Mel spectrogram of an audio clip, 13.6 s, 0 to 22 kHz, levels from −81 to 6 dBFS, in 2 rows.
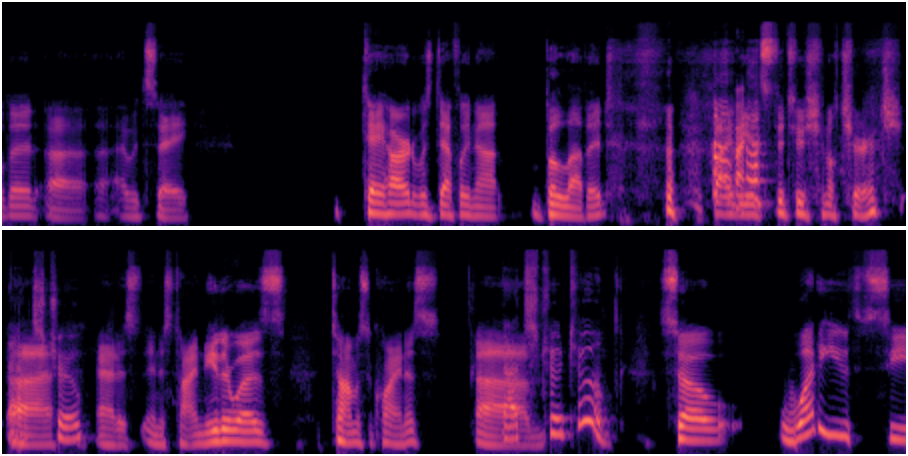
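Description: No technical faults are audible in this recording.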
